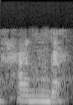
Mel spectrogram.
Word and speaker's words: handbag: When the sound, such as a stressless syllable or a weak consonant, is not pronounced, for example, most American English speakers do not pronounce the D in handbag.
